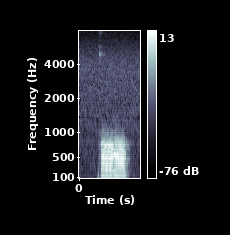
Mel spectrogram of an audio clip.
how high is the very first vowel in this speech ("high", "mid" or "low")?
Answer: mid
